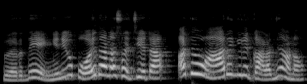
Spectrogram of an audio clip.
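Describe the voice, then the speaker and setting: A woman's voice: sits high, very animated, quick pace, a bit bright. A woman voicing a brash young man who confronts and accuses others, in a raised, insistent voice. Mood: accusing.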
